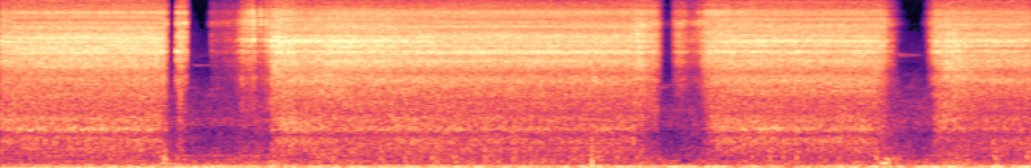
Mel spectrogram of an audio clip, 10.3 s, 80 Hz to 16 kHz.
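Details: 2020 GMC Sierra with Ridetech lowering kit and rear helper air bags, let down from about 50 to 10 PSI: steady sharp hiss of escaping air broken by three short pauses as the valve is released; normal deflation.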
